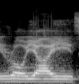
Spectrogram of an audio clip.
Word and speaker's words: Roayayi: We try to say Royayi to make it easier for everyone.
